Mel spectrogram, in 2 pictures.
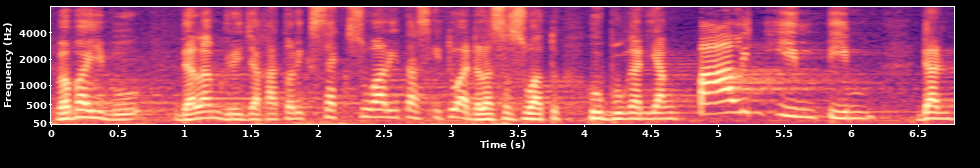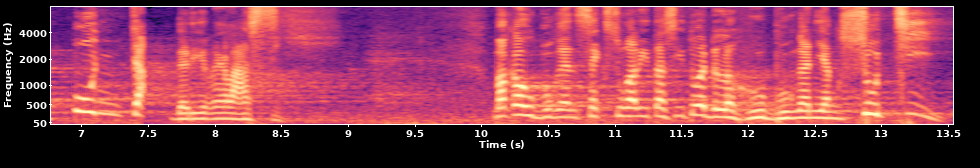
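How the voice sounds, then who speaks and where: Javanese priest preaching in an echoey hall. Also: male voice, fairly high pitch, expressive, normal speed. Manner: storytelling with acted family dialogue, humorous asides. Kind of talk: sermon-style seminar talk. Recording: echoey hall, faint ambient noise.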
